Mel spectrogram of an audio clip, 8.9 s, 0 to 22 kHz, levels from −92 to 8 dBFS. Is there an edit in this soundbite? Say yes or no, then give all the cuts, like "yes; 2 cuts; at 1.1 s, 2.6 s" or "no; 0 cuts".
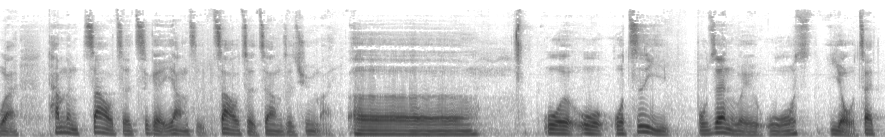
yes; 1 cut; at 3.4 s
